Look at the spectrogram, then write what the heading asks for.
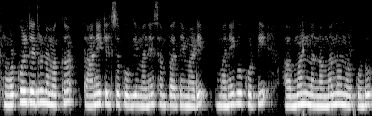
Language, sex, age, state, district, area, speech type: Kannada, female, 18-30, Karnataka, Mandya, rural, spontaneous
